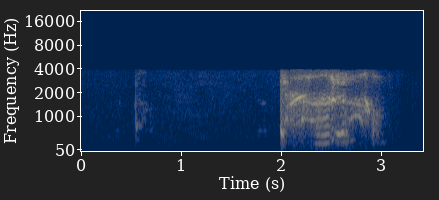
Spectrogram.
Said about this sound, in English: See? Makes you cough. Just thinking about it.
